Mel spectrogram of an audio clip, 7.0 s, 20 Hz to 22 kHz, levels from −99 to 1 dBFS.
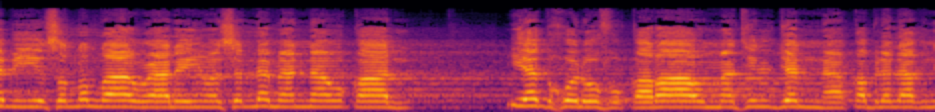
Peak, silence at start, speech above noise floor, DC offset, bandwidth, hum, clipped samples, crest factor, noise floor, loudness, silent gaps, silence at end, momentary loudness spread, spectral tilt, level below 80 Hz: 0 dBFS; 0 s; 22 dB; under 0.1%; 16 kHz; none; under 0.1%; 18 dB; -40 dBFS; -17 LUFS; none; 0 s; 8 LU; -2 dB/octave; -70 dBFS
